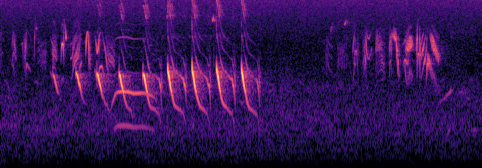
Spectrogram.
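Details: Pyrrhuloxia giving a steady series of about nine falling whistled notes, with a soft low whistle overlapping midway and a quieter high twittering phrase near the end.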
